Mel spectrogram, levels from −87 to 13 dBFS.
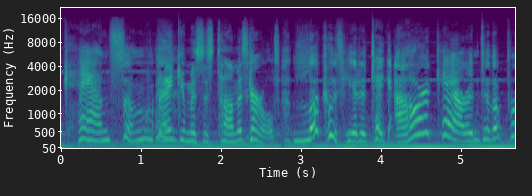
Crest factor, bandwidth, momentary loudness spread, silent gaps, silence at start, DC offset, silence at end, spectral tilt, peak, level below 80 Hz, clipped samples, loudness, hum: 18 dB; 16 kHz; 7 LU; none; 0 s; under 0.1%; 0 s; -3.5 dB/octave; -4 dBFS; -34 dBFS; under 0.1%; -22 LUFS; none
